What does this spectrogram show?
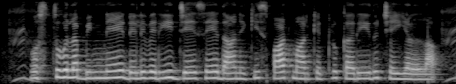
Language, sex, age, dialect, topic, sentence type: Telugu, female, 25-30, Southern, banking, statement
